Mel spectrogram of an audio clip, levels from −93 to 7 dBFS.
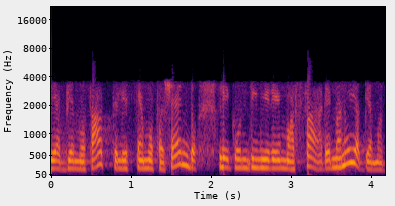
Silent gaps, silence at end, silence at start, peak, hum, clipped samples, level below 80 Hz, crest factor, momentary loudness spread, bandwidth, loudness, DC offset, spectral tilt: none; 0 s; 0 s; -8 dBFS; none; under 0.1%; -68 dBFS; 16 dB; 5 LU; 4.3 kHz; -23 LUFS; under 0.1%; -9.5 dB/octave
